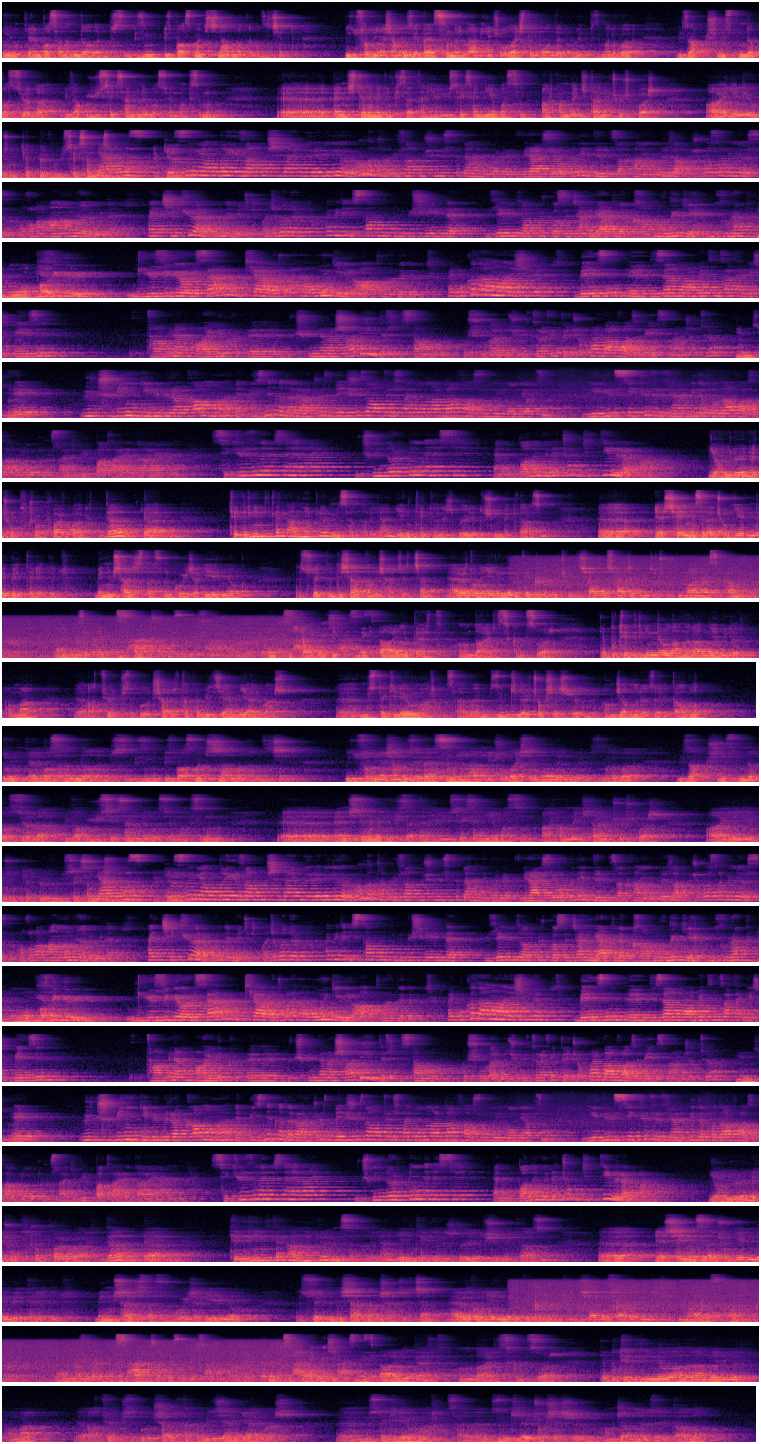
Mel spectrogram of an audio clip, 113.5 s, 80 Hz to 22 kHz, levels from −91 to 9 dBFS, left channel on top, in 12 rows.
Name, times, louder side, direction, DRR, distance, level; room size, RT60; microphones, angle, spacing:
voice 1, 0.0-3.6 4.3-7.9 8.4-12.1 12.9-17.6 18.3-20.5 21.0-21.2 37.8-38.5 56.5-57.0 75.1-77.9 78.5-82.5 83.2-83.6 83.9-86.0 86.3-88.1 88.8-94.6 95.3-96.4 96.8-96.9 97.9-98.1 98.4-100.0 100.3-101.5 102.1-104.5 105.0-107.6 108.3-112.8, left 2 dB, 65° left, 2 dB, 0.4 m, -21 dB
voice 2, 20.1-29.8 30.2-34.1 34.4-37.7 38.0-39.1 39.4-47.9 49.1-56.3 56.9-57.2 57.7-63.6 64.0-68.5 68.9-70.2 70.6-72.1 72.4-74.4 95.5-99.4, equal, 35° right, -1 dB, 0.5 m, -24 dB
sound 1, 57.5-67.2, left 1 dB, 65° right, 0.9 m, -37 dB
Purr, 91.5-98.4, right 1 dB, 90° right, 0.6 m, -33 dB
4.3 x 2.4 x 3.1 m, 1.5 s
head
